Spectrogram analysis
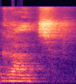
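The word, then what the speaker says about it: grudge: আছে জি উচ্চারণ যত্ত হবে এটা হচ্ছে এটার উচ্চারণ যেমন হবে গ্রাজ গ্রাজ গ্রাজ মানে যেমন হিংসা গ্রাজ এখানে ডি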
